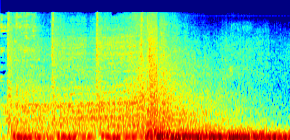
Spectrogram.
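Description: Dramatic trailer music: a sudden deep hit opens a heavy low rumble that swells louder through the two seconds.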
